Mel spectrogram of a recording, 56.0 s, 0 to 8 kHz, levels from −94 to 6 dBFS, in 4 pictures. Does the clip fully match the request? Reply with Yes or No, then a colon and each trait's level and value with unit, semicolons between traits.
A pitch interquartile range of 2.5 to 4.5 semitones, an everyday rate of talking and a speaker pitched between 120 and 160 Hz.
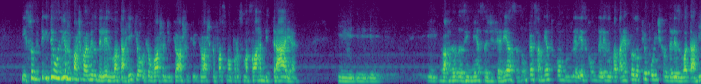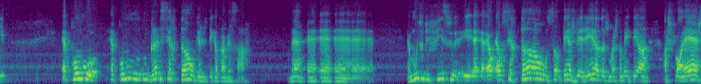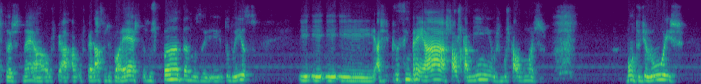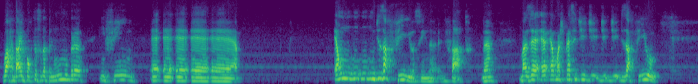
No: wide, 5.6 semitones; average, 155 wpm; medium, 140 Hz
